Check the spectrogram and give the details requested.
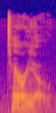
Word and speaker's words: Theriot: could be Dakota Theriot, T-H-E-R-I-O-T, but the pronunciation of French, Theriot, not Theriot.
